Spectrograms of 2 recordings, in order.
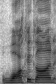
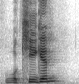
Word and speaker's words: Waukegan: Apparently, it's not pronounced Waukegan. It's Waukegan. I think that's how you pronounce it.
